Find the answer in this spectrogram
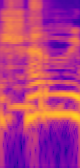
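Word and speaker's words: شَرِّ: মিন শিন র জবর শার তাশদিদের উচ্চারণ দুইবার র জেরি মিশারি এই রটা বারিক করবেন মি শাররি বলবেন শাররি মিম নুন জের মিম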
